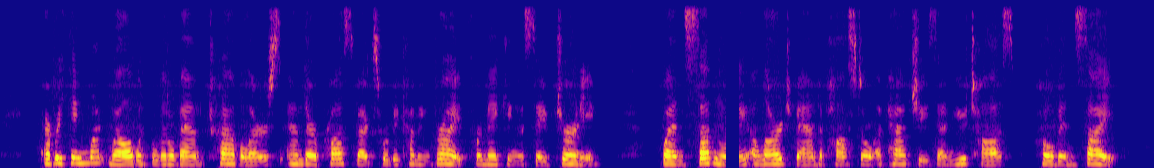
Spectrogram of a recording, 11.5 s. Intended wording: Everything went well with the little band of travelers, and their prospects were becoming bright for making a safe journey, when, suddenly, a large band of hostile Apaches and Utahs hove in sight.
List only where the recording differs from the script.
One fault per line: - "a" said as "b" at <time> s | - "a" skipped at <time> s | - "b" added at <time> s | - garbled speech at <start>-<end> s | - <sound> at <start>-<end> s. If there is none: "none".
- dropout at 7.3-7.4 s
